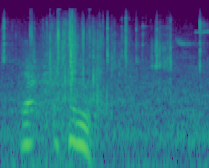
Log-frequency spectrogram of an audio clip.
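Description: A man says a couple of words. After that come light metallic clicks and clinks, one with a brief high ring near the end, from via ferrata carabiners knocking on the steel safety cable and chain.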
